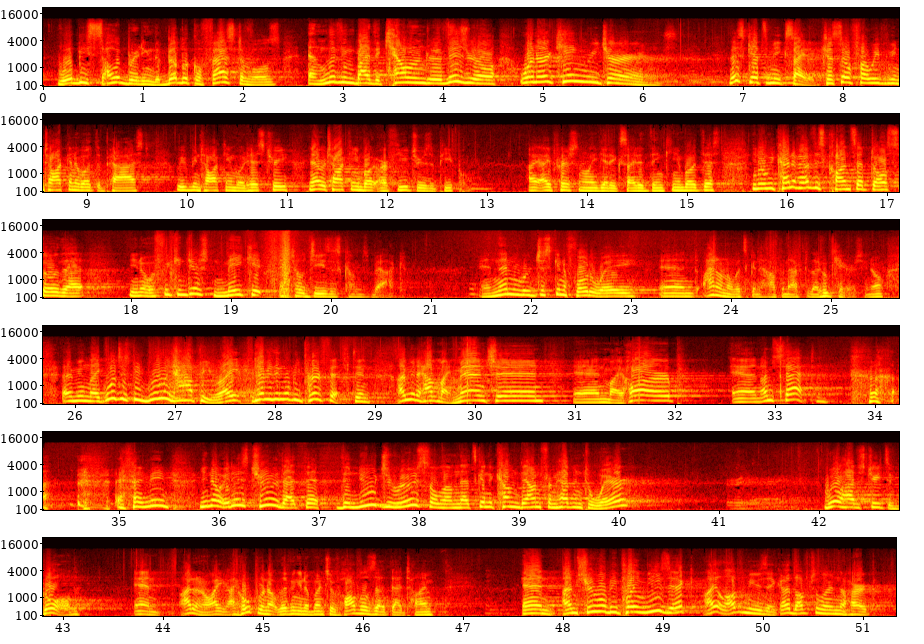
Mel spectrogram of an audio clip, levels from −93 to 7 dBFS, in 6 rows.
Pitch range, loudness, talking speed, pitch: 155-235 Hz, -17 LUFS, 210 wpm, 195 Hz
